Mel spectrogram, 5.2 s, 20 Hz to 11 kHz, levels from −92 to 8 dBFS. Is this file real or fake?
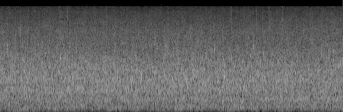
fake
